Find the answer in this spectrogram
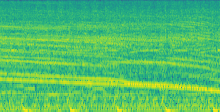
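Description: Rock band playing with distorted electric guitars, bass and drums, under one long held high note that slides slowly down in pitch.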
